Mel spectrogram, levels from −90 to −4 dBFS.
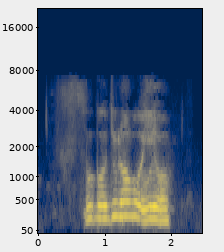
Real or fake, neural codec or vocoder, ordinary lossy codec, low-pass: fake; codec, 16 kHz, 1 kbps, FreqCodec, larger model; AAC, 32 kbps; 7.2 kHz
